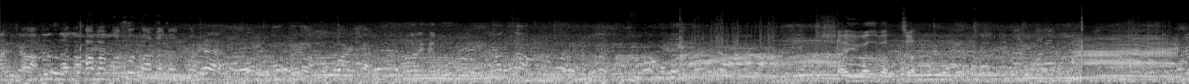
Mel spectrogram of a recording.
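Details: Sahiwal bull calves and other cattle at a busy cattle market in Chittagong, Bangladesh, 16 September 2024; repeated low, drawn-out moos overlap one another, with crowd chatter and men's voices throughout.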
